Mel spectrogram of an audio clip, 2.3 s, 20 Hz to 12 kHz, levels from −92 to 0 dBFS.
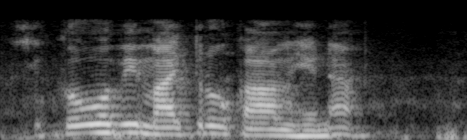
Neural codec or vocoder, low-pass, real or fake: codec, 16 kHz, 2 kbps, FunCodec, trained on Chinese and English, 25 frames a second; 7.2 kHz; fake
